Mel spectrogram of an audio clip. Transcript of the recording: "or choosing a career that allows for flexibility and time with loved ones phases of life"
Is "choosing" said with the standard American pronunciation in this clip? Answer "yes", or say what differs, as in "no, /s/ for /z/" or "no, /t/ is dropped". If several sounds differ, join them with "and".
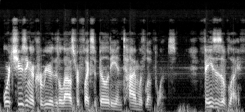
yes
